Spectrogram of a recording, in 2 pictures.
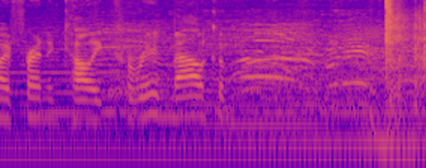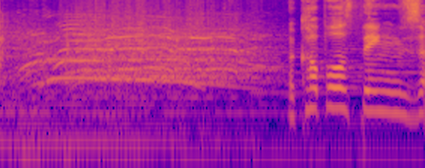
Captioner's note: crowd cheers; starting pistol goes off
